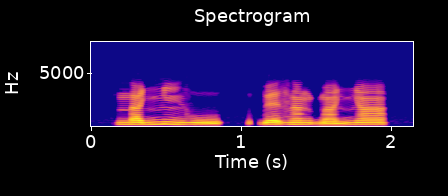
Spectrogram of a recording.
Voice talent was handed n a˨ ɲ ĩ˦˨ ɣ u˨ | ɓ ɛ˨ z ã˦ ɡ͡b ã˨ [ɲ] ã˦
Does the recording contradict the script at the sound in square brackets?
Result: no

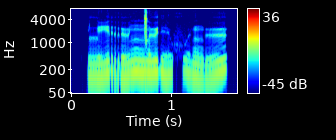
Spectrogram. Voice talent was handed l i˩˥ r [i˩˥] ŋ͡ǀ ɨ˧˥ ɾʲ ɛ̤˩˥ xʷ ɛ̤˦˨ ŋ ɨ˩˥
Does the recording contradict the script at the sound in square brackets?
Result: yes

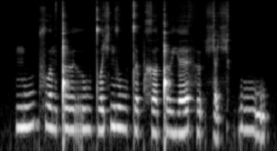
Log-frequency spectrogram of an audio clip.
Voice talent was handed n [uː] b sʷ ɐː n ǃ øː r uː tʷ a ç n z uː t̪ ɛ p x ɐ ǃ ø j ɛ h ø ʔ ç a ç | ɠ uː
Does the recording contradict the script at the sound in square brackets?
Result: no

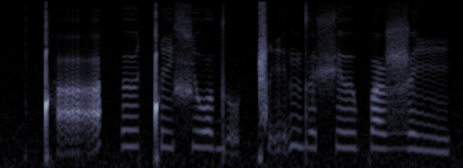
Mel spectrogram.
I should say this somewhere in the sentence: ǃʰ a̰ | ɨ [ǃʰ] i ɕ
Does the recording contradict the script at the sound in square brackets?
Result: yes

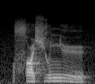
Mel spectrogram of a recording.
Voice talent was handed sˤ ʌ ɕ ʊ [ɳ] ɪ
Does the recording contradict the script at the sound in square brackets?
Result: yes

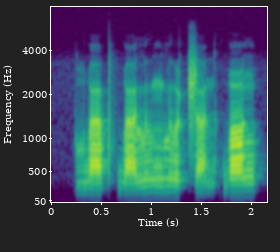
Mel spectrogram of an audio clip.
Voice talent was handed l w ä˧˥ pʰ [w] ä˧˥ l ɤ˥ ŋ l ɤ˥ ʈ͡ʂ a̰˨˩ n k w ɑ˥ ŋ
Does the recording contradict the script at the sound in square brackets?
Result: no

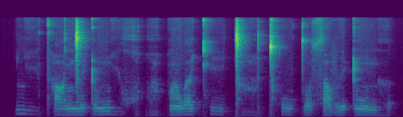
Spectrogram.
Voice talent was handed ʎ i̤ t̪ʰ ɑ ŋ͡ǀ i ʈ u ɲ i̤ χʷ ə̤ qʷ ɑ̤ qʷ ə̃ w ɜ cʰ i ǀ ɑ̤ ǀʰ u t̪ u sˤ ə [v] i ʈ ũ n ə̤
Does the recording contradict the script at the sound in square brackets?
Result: no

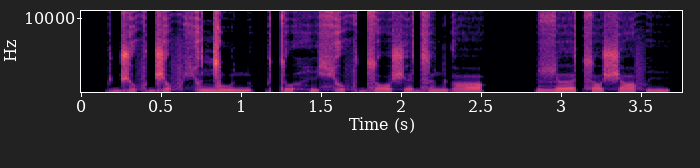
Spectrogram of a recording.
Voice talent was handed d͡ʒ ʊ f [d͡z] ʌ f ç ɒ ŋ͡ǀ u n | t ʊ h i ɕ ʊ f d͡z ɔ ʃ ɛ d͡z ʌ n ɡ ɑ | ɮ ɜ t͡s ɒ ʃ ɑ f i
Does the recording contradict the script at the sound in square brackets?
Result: yes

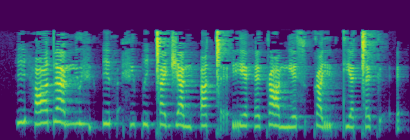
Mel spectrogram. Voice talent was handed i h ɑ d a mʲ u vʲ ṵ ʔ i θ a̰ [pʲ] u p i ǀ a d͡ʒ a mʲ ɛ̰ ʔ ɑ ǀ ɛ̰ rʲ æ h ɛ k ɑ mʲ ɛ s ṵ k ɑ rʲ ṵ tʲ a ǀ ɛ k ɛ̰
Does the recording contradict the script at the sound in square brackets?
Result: yes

